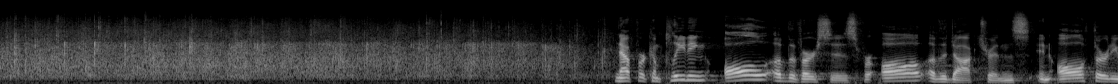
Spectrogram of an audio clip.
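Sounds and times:
audience applause: 0.0s - 6.2s
speech: 6.2s - 11.1s.

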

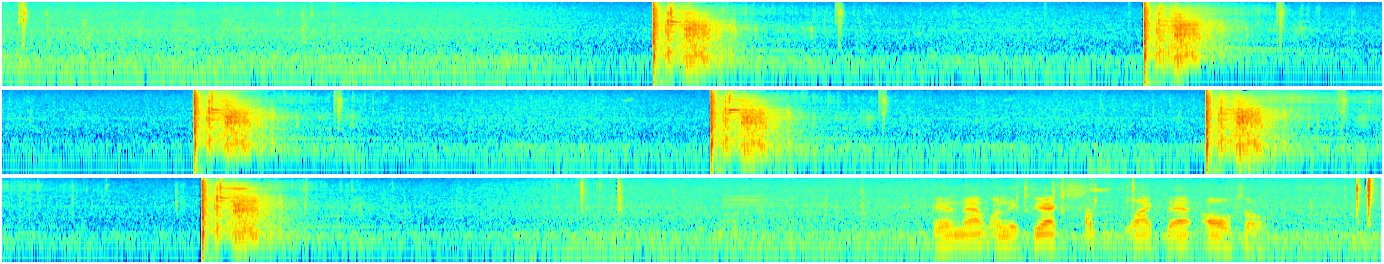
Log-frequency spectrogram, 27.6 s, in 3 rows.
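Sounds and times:
Smith & Wesson Model 66 revolver gunshots: 4.3s - 5.4s, 7.6s - 8.5s, 10.5s - 11.4s, 13.9s - 14.8s, 17.2s - 18.4s, 19.7s - 20.8s
speech: 24.6s - 26.9s.

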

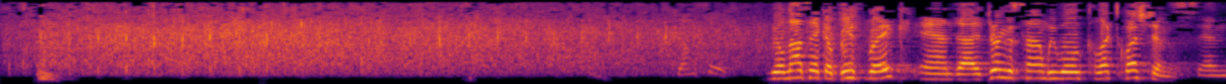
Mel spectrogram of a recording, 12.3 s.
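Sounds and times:
audience round of applause for debaters: 0.0s - 8.8s
speech: 0.2s - 0.8s, 7.0s - 12.2s.

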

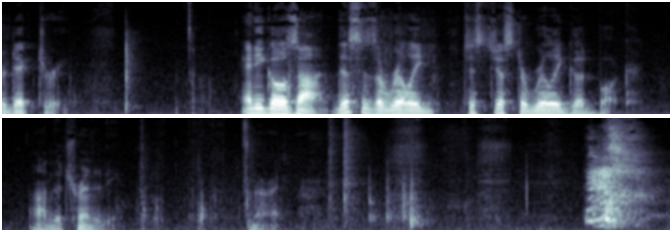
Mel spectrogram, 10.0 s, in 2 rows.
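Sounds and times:
speech: 0.0s - 0.6s, 1.8s - 5.9s, 6.8s - 7.1s
faint breathing: 7.2s - 9.3s
sneeze: 9.4s - 10.0s.

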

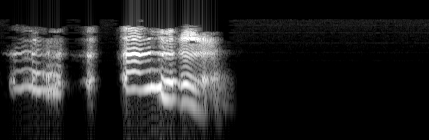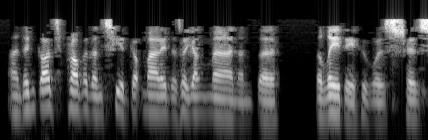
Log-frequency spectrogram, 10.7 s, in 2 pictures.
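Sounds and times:
person imitating wordless groans: 0.1s - 2.9s
speech: 2.2s - 2.7s, 5.6s - 10.7s.

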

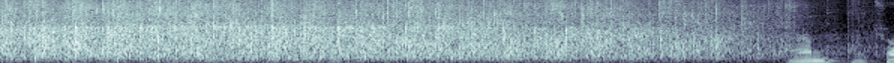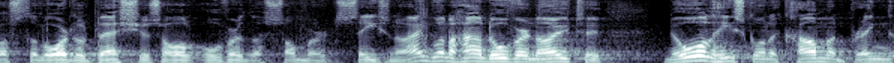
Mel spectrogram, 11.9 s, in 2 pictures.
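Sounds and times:
parents applauding: 0.0s - 5.9s
speech: 5.9s - 11.9s.

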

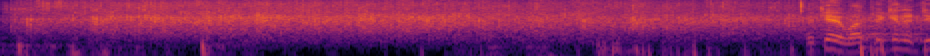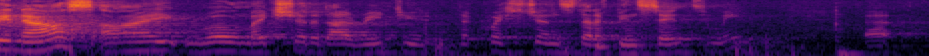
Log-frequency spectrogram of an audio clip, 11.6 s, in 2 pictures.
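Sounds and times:
room full of people applauding: 0.0s - 6.2s
speech: 5.0s - 10.6s, 11.3s - 11.6s.

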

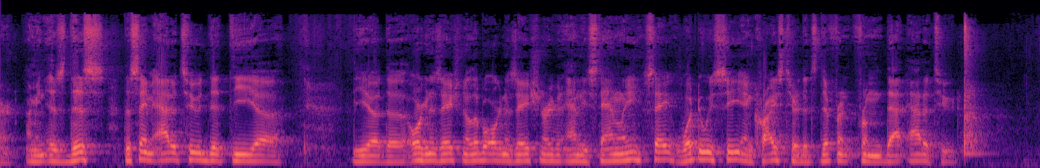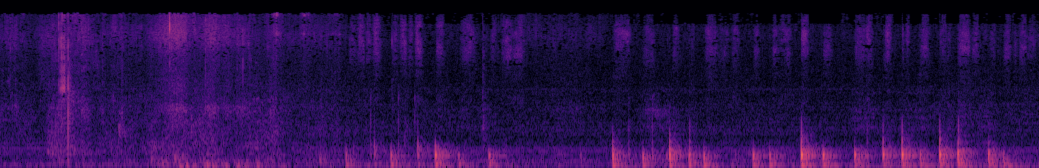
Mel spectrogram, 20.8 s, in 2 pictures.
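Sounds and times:
speech: 0.0s - 9.7s
writing on a board during a class: 13.6s - 20.7s.

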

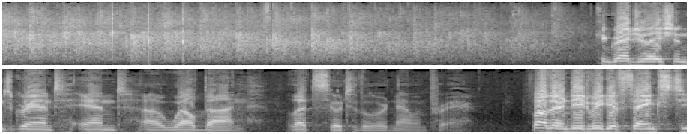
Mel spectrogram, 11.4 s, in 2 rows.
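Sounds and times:
audience applause: 0.0s - 5.0s
speech: 5.0s - 11.4s.

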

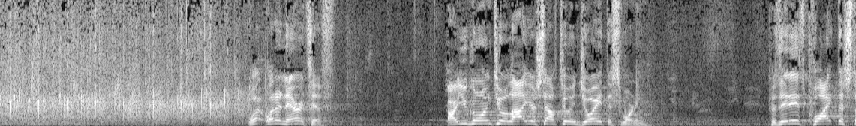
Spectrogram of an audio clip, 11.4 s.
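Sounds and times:
audience clapping: 0.0s - 3.9s
speech: 3.3s - 4.5s, 6.0s - 8.8s, 10.3s - 11.4s.

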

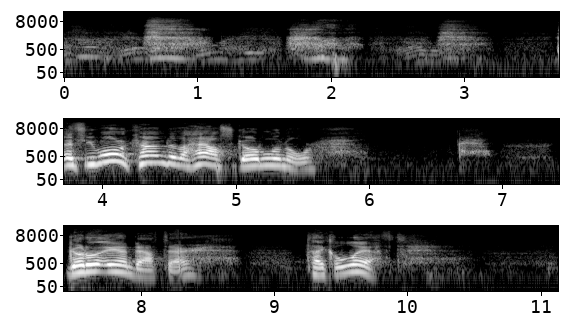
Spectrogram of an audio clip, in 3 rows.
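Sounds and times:
preacher gasping heavily, catching his breath mid-sermon: 0.0s - 3.7s, 5.6s - 7.4s, 8.3s - 9.2s, 9.9s - 11.1s
speech: 3.7s - 5.7s, 7.5s - 8.5s, 9.3s - 9.9s.

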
